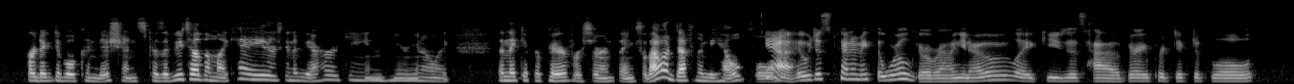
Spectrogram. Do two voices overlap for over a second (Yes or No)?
No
